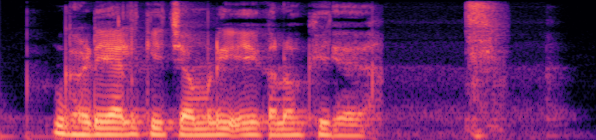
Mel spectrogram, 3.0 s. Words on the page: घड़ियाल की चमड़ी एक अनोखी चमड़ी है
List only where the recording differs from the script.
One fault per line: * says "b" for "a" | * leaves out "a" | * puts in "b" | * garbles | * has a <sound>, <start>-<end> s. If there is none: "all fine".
* leaves out "चमड़ी"
* has a sneeze, 2.3-2.6 s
